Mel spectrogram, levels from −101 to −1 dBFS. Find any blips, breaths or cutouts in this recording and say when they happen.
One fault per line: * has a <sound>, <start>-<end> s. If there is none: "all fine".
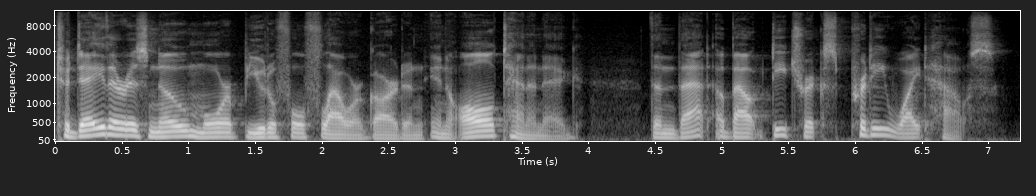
all fine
